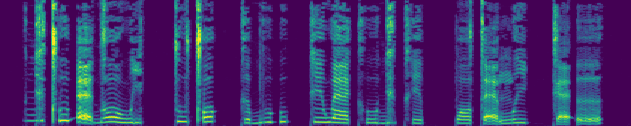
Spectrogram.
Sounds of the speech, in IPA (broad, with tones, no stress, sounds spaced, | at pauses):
ɡʲ ʊ˦ tʼ ʊ˦ ʔ æ̰˨ d ɔ˦˨ w ḭ˦ tː u˦ tʼ ɔ˦ kː ə˨ b u˦ ʔ u˦ kː ɪ˦ w æ˨ kʰ u˨ ɡʲ ʊ˨ kʰ ɪ˨ pː ɔ˨ t æ̰˨ ŋʷ i˦˨ kː æ̰˨ ʔ ə̰˦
